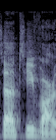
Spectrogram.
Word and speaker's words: Tvar: He was just the only person that didn't help us out, take out Tvar, the guy I was saying Tsar the whole game, but it's not Tsar.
